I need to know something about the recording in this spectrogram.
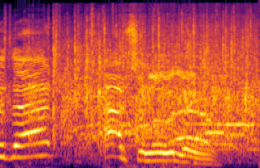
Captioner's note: applause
